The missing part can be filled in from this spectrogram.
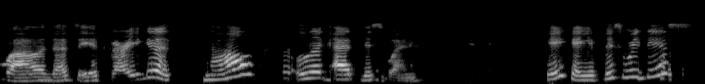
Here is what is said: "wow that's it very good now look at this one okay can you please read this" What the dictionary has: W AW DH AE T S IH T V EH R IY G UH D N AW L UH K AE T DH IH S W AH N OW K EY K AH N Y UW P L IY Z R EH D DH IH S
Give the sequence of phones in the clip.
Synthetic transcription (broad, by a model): W AW DH AE T S IH T V EH R IY G UH D N AW L UH K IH T DH IH S W AH N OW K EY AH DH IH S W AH R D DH IH S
